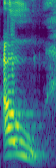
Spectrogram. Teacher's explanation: कंठ और ओष्ठ से आपका बोलेगा औ। औ जो आ रहा है वो और में आ रहा है, तो औ और क्या हो जाएगा आपका कंठोष्ठ, क्योंकि औ के बनाने में आ और ऊ का प्रयोग होता है।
